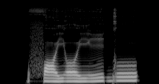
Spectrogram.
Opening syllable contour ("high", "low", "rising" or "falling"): low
